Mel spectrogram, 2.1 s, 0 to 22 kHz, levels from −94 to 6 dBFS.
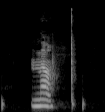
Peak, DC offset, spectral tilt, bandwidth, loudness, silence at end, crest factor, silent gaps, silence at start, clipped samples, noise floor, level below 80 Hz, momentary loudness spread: -8 dBFS; under 0.1%; -3.5 dB/octave; 16 kHz; -33 LUFS; 0.45 s; 28 dB; none; 0.05 s; under 0.1%; -87 dBFS; -86 dBFS; 17 LU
